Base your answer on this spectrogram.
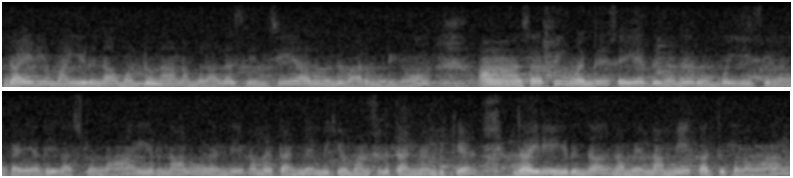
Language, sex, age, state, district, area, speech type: Tamil, female, 18-30, Tamil Nadu, Cuddalore, rural, spontaneous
